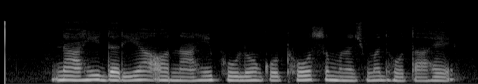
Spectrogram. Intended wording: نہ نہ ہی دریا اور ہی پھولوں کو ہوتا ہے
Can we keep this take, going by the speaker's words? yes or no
no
